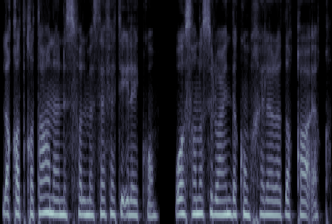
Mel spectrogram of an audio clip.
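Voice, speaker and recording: A woman's voice: lowish voice, level tone, fast talker, mellow, no room sound, clean studio sound, natural voice. A woman reading a novel aloud, voicing a firm, commanding male police detective. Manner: firm, insistent.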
